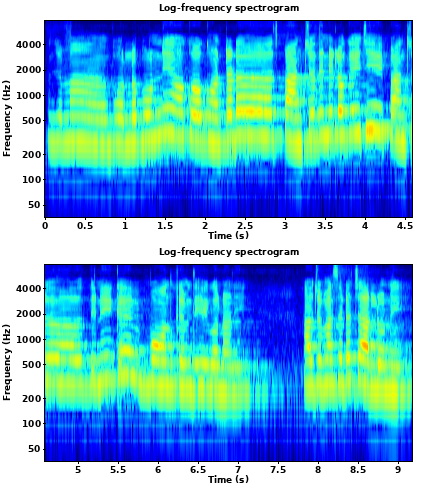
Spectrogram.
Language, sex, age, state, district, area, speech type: Odia, female, 45-60, Odisha, Boudh, rural, spontaneous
